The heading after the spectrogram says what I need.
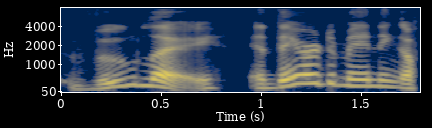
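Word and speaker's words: Vu Le: There is a movement called nonprofit AF led by Vule pronounced Vule and they are demanding a 5:1 ratio between the highest and lowest paid employees in any organization.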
